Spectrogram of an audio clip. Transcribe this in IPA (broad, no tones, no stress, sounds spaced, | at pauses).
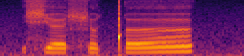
ɕ ɛ ɬ ə ǃ ɜ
